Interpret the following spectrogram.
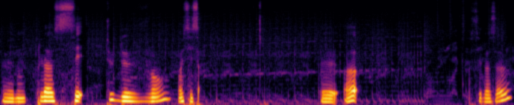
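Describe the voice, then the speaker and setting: A man with a French accent talks through a screen-recorded modding tutorial in a very dark, mellow voice. He rambles, hesitates and corrects himself as he goes. Faint music plays underneath. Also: medium pitch, slow. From France.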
